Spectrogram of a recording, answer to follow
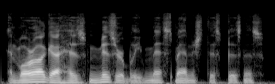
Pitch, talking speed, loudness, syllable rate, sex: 85 Hz, 150 wpm, -18 LUFS, 6.7 syllables/s, male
